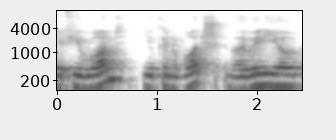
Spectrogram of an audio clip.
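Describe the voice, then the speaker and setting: Speaking at a fairly slow pace, the voice carries a German accent. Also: man. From Germany. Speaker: travel vlogger. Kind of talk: hotel review monologue. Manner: halting, with many fillers.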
